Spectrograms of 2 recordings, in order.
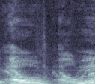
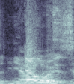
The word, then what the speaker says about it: Elwes: Carrie Elway? I was right about this. Elwes, yeah.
